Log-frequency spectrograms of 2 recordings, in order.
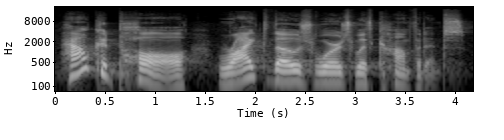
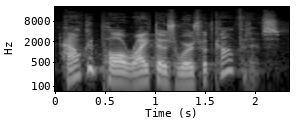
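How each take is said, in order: First: How drawn out slowly and leaned on, slow deliberate question; slow emphatic question. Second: Could lifted and stressed, question rising. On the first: Preacher pressing his congregation, slow stress on How. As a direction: lean hard on How, slowly. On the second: Preacher repeating the question, stress on could. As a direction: push the word could up. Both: Shown as a demonstration. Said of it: "Let me emphasize this again".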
